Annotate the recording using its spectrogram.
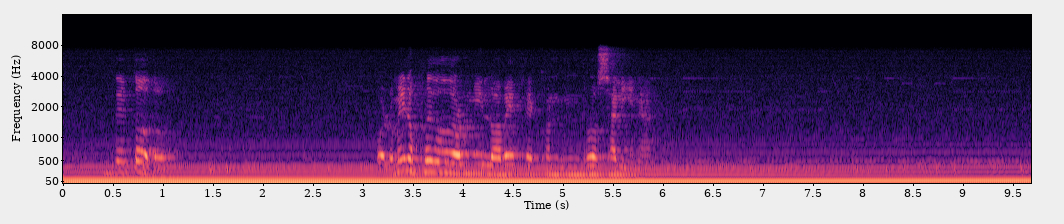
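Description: A low, steady electronic drone plays throughout.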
